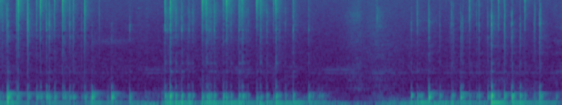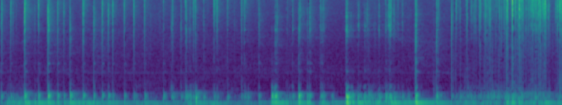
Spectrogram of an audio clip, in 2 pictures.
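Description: Long nails tap and scratch the metal mesh grille of a silver Blue Yeti microphone, working from the base up to the top. The result is a dense, fast run of dry clicks and rasping scrapes, heavy in the low end with a steady low tone beneath. There is a short lull a third of the way through, then the tapping returns, with sharper taps near the end.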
